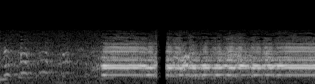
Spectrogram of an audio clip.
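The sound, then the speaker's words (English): A loud, steady horn blares in two long blasts, the first briefly cut off before the second sounds on without a pause, rising over a quieter rumbling background. “Boy, I hate honking during smooching.”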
